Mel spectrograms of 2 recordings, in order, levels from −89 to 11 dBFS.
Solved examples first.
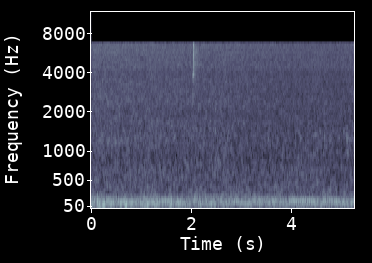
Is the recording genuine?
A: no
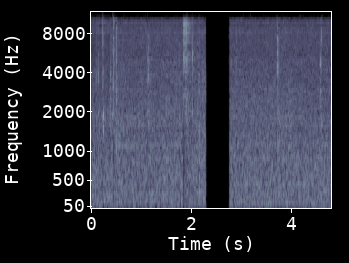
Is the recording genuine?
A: no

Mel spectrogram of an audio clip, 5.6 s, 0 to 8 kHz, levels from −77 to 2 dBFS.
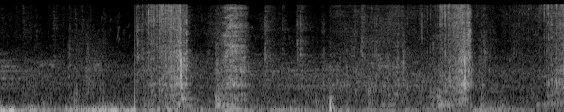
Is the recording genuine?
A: yes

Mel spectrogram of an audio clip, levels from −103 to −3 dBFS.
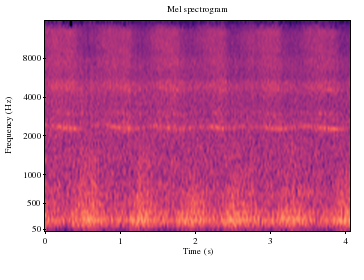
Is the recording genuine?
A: yes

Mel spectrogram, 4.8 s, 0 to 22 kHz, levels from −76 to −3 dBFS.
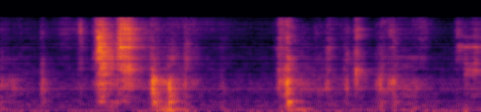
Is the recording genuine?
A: no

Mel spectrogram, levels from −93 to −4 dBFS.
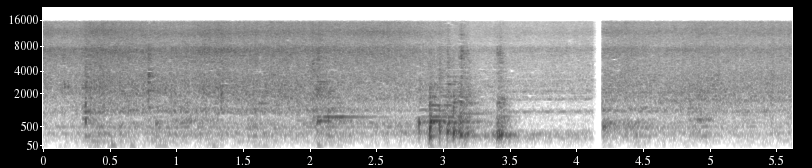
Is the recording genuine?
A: yes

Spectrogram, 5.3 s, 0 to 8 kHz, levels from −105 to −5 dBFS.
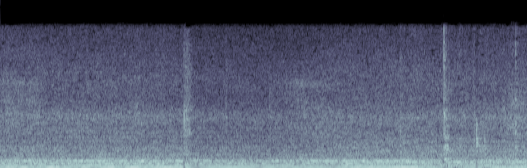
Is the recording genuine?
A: yes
